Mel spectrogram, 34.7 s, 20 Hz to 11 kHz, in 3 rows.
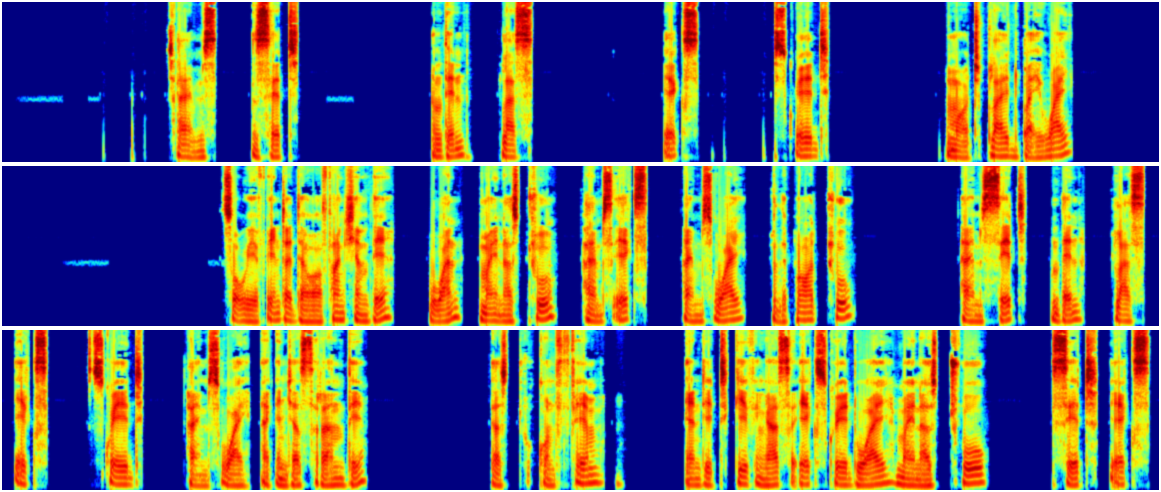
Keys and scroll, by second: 1.3 shift+8, 2.6 z, 5.0 shift+=, 6.5 x, 7.1 shift+6, 7.6 shift+2, 10.0 shift+8, 10.8 shift+y.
